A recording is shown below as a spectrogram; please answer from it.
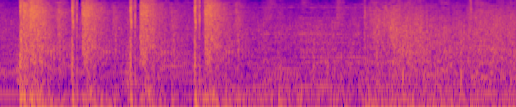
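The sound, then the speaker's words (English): Automatic gunfire rattles out in sharp, rapid bursts, several shots in quick succession over a dense, rumbling background. “Low and left. Selecting auto fire. Damn it. Now it'll be certain death.”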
